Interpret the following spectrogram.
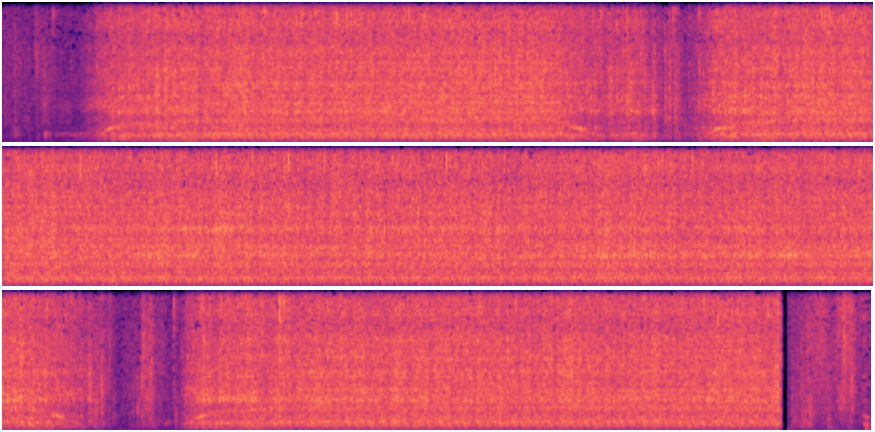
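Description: Electric sewing machine stitching tarp in three long steady runs, its motor speeding up at the start of each run and slowing to a stop twice along the way.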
